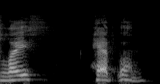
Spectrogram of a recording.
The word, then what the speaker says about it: Leif Hetland: And it is Leif Hetland.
